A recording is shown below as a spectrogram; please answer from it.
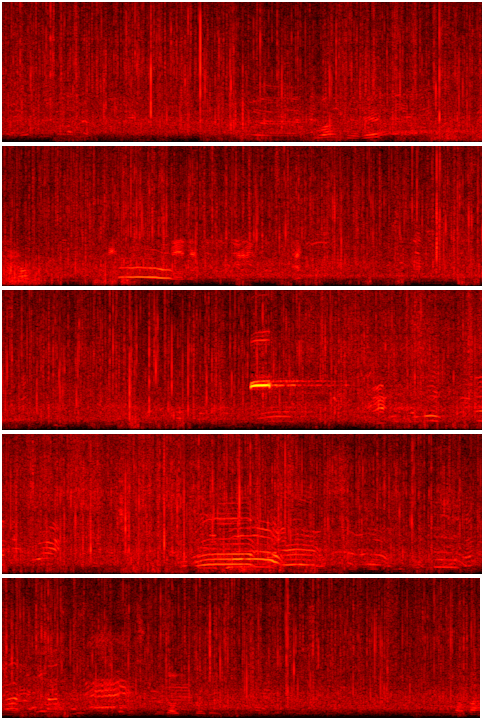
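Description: Shouts and calls of players and spectators at a soccer game, loudest a few seconds in and again around seventeen seconds. About twelve seconds in comes one short, sharp blast of a referee's whistle.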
